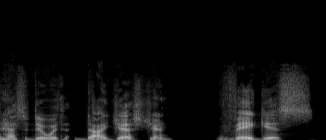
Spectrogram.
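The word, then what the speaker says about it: Vagus: to deal with digestion Vegas rhymes with anus and you use this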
